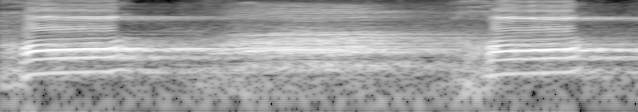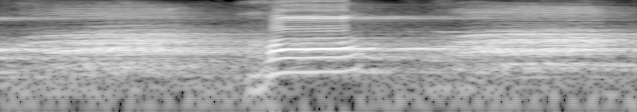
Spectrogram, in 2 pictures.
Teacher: یہ حلق کے اوپر والے حصے سے ادا ہوتا ہے، یہ اوپر والا حصہ ہے، اس سے خو ادا ہوتا ہے۔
